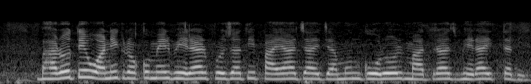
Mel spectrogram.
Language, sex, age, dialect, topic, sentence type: Bengali, female, 18-24, Western, agriculture, statement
